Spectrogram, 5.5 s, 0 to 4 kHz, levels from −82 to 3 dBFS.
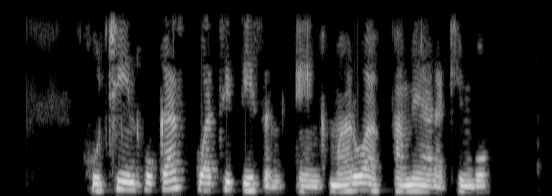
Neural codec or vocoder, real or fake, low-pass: none; real; 3.6 kHz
